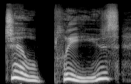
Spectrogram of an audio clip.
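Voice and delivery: high, loud, indignant echo; offended. A narrator's reading. Wife echoing husband's brush-off, offended. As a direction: throw it back as an affronted question. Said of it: "she said, offended".

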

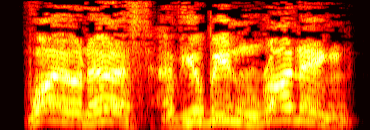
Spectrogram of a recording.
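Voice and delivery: high, exasperated shouted question; angry shout. A narrator's reading. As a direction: yell at the boy who should not have run. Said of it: "Mannering shouted".

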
